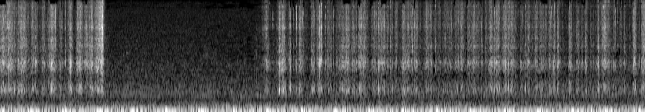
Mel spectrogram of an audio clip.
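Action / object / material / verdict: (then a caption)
scrape / dried Chinese lantern seed husk / dried plant husk / none. A hollow, orange, papery dried Chinese lantern husk, held by the fingertips, is brushed with a thin paintbrush across its ribbed surface, making soft, bright, hissy brushing strokes with light crackles. The brushing pauses for about two seconds, leaving a steady low rumble underneath, then resumes with a few sharper crackling ticks.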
